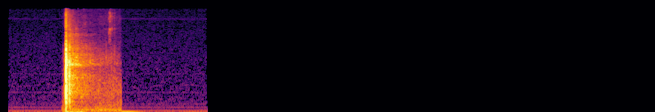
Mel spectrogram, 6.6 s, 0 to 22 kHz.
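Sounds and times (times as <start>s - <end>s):
baseball bat hitting baseball: 0.6s - 1.3s.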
